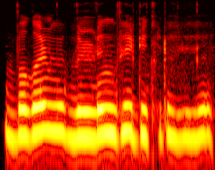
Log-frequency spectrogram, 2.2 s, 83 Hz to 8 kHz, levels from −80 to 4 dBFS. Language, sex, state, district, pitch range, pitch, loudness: Hindi, female, Chhattisgarh, Raipur, 205-220 Hz, 210 Hz, -13 LUFS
